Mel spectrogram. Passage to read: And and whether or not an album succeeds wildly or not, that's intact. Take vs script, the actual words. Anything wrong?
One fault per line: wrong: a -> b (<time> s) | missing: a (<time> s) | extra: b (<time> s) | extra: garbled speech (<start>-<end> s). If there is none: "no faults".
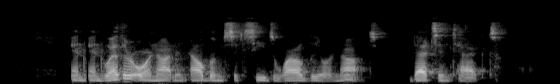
no faults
